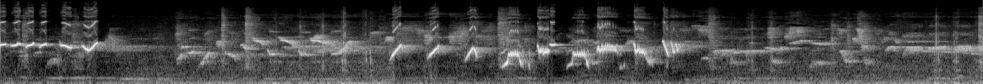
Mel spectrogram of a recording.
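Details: White-rumped shama (murai batu) kept in a cage, singing as a training lure for other shamas: trilled whistles, then a run of loud sharp chirps repeated rapidly, mixed with buzzy squawks.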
